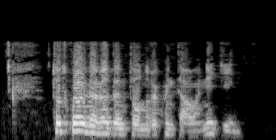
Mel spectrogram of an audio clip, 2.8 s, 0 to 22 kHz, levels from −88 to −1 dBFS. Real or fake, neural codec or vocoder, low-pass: real; none; 7.2 kHz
